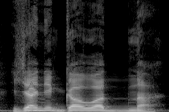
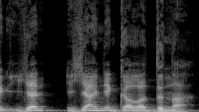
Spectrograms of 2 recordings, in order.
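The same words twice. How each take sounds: First: Голодна with the d barely heard, almost dropped; голодна with a swallowed d; the right way to say it. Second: Голодна with a clear d sound; голодна with every sound spelled out; wrong way to say it. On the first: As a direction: let the d in голодна almost vanish. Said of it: "It's more like". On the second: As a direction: say голодна with the d fully spoken. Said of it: "We don't really say it like that". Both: Shown as a demonstration.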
